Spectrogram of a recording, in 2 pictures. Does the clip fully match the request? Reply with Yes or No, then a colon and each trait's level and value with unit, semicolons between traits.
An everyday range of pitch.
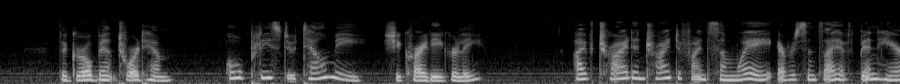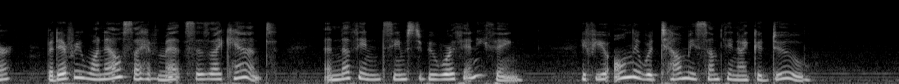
Yes: average, 4.5 semitones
